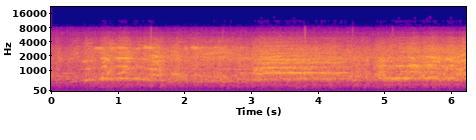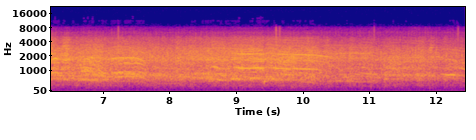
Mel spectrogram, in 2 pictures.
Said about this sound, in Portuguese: As vozes dos assistentes e dos sambistas unem-se no samba.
